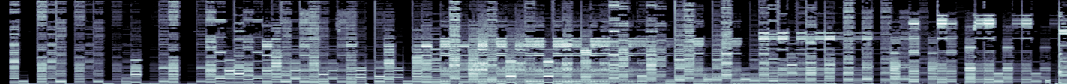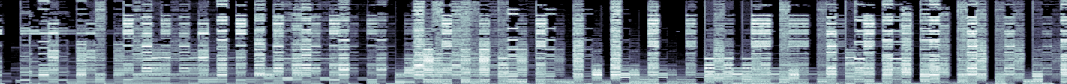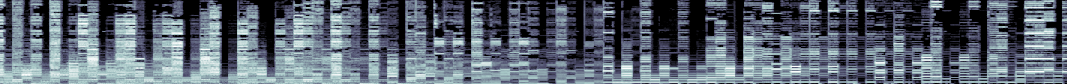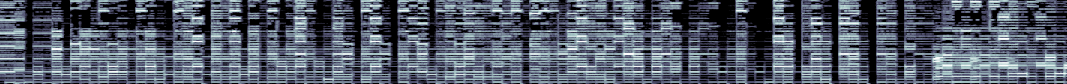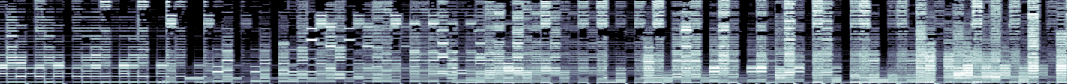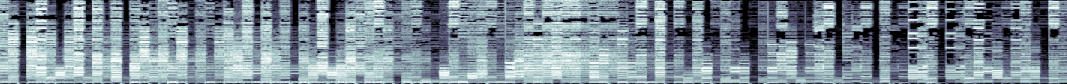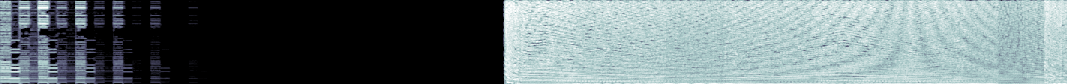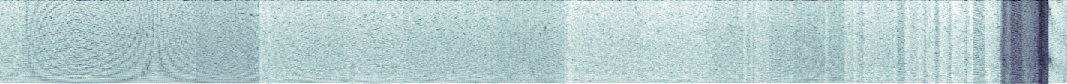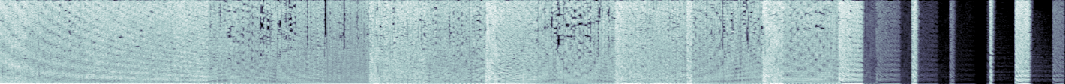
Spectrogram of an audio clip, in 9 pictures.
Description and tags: Spy on the run
This is a techno-styl song for movies and sch as action movies and so on...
